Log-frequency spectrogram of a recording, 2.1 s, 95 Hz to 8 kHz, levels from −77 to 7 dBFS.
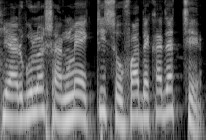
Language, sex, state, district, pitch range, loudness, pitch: Bengali, male, Assam, Kamrup Metropolitan, 185-225 Hz, -15 LUFS, 200 Hz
